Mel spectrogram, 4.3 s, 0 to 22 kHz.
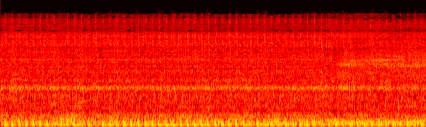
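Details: Honda Beat ESP fuel-injected scooter that was hesitating, with RPM previously dropping: single cylinder idles evenly at a fast, settled rate around 1,600–1,700 rpm with no stumbles or misses; idle now holds steady.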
